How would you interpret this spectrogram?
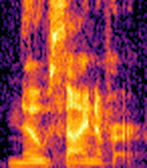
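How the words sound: It is said in a matter-of-fact, grown-up way.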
